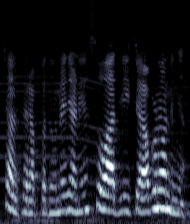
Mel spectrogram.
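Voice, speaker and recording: A woman acting in a Punjabi village drama, talking in a soft, coaxing way. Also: medium pitch, fast talker, lo-fi sound, soft background music.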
